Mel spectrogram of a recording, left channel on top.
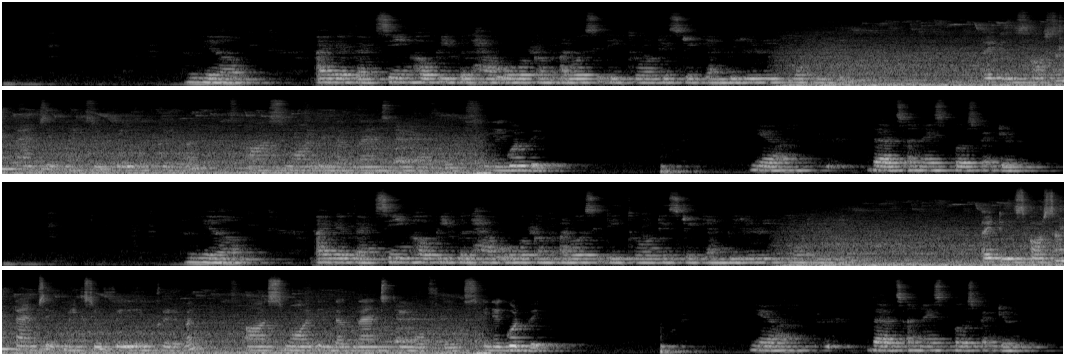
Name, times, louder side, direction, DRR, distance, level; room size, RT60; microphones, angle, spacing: voice 1, 1.8-2.4 3.1-8.5 11.2-11.3 18.1-18.6 19.3-20.8, left 1 dB, 15° right, -1 dB, 0.6 m, -27 dB
Chirp tweet, 7.7-15.5, equal, 60° left, 1.1 m, -31 dB
voice 2, 9.8-12.7 13.0-16.1 17.2-17.3, right 5 dB, 75° right, 5 dB, 0.3 m, -26 dB
2.5 x 2.1 x 3.6 m, 0.71 s
head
